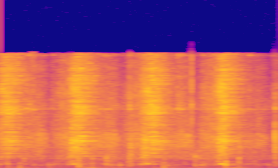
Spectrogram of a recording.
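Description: Motive Products pressure bleeder being hand-pumped, with repeated rasping strokes of about two a second as the pump pushes air into the tank and pressure builds on its gauge.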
